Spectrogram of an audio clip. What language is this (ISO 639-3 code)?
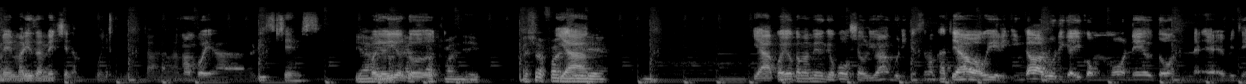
swa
